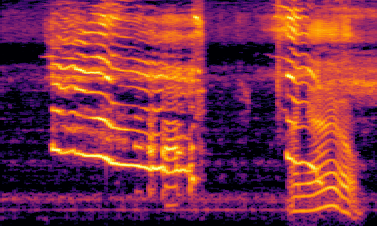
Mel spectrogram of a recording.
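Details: Sad Labrador retriever, kept in after rain stopped its walk, gives a loud, long, falling whimper. After a pause comes a second, shorter whine that rises and then drops. A low steady hum runs underneath.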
